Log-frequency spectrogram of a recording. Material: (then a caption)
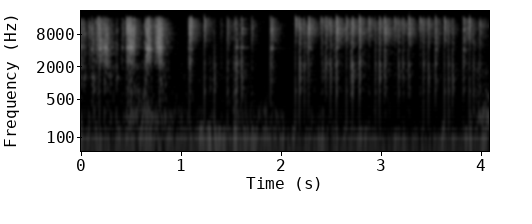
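Glass. A Miss Dior rectangular glass perfume bottle with a ribbon bow, partly filled with pink liquid and held up, is tapped and scratched on its flat glass faces with long nails. Quick, irregular, bright clicking taps mix with brief high scratching, with almost no ring after each tap. The sound is quiet and crisp, with little low end.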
